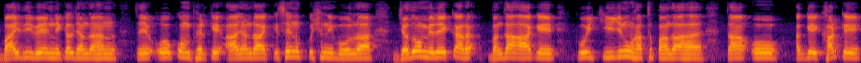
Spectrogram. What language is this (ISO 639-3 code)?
pan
